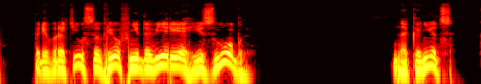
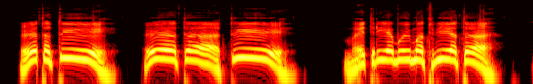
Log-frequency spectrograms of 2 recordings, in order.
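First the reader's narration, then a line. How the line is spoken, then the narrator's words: Yell. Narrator (Russian): Завопил кто-то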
